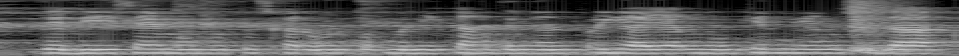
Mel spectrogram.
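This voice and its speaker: Music plays behind a woman speaking at a medium pitch. The room echo is audible. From Lampung, Indonesia. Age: 30s. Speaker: storyteller sharing life experience. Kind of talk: personal testimony interview. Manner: halting, with fillers.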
